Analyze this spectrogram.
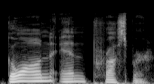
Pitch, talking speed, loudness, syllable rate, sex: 125 Hz, 155 wpm, -15 LUFS, 3.6 syllables/s, male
